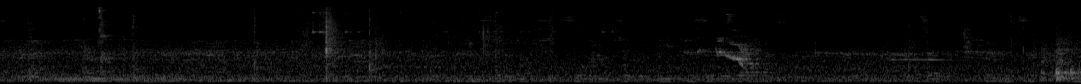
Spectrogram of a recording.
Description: A small dog whimpers and yips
